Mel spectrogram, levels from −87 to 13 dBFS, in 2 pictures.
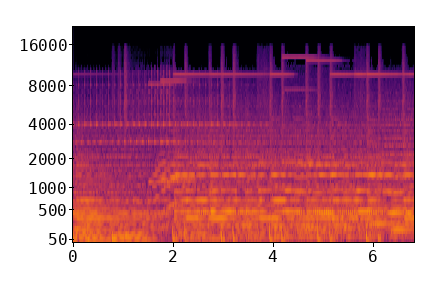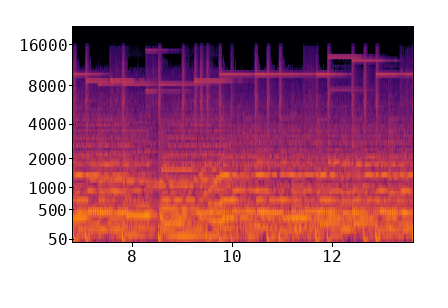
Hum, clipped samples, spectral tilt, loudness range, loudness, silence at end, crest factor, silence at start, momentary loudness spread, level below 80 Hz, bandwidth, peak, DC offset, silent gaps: none; under 0.1%; -5 dB/octave; 2 LU; -17 LUFS; 0 s; 14 dB; 0 s; 4 LU; -30 dBFS; 16 kHz; -2 dBFS; under 0.1%; none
